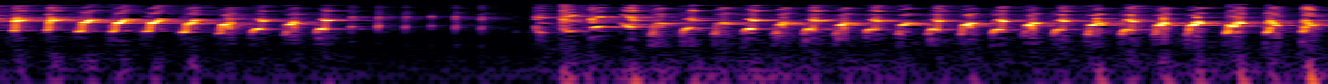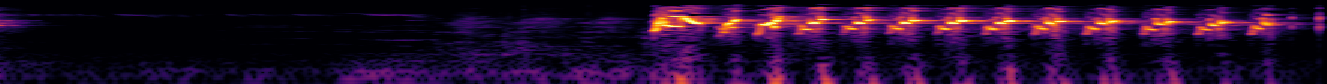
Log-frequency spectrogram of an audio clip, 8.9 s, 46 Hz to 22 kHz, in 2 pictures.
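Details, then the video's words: Lovebird trilling to prompt other lovebirds to trill: long runs of rapid, harsh high-pitched pulses, about three per second, with a pause of roughly two seconds before the trill resumes. "DENGARKAN suara LOVE BIRD ini,,bisa m3micu lb untuk ngekek"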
